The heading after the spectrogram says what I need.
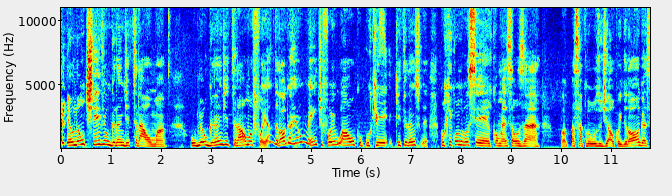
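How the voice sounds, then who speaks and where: Against noticeable background noise, the pitch swings very widely while loudness stays very even. The pace is fairly slow. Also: woman, fairly high pitch for a woman. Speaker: guest sharing faith testimony. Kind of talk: testimony.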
